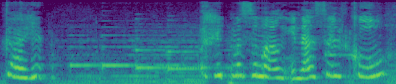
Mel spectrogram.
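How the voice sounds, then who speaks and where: A woman playing an earnest, soft-hearted grown daughter in a Filipino radio drama. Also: very high voice, fairly even intonation, measured pace. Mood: hesitant, remorseful. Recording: dull lo-fi audio with music.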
